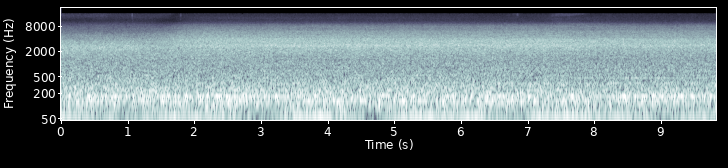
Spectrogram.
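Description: Metro-North M8 electric train standing at the platform, its ventilation and electrical equipment giving a steady rushing hiss over a low hum.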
